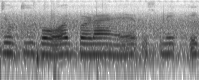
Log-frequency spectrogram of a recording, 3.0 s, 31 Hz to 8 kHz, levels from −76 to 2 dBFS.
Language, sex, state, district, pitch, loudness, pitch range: Hindi, female, Bihar, Kaimur, 195 Hz, -16 LUFS, 190-195 Hz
